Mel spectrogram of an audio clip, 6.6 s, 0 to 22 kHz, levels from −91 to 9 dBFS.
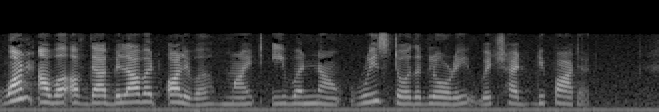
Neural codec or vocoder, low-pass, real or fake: none; 7.2 kHz; real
